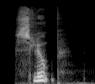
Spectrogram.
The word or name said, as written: slump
